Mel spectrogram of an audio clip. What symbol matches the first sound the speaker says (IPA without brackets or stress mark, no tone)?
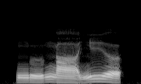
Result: ŋ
